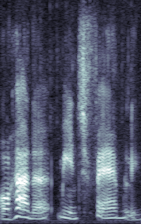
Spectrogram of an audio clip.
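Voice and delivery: very high, squeezed, rough raspy alien voice. Speaker shows off their impression: Stitch impression. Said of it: "And that's my Stitch impression".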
